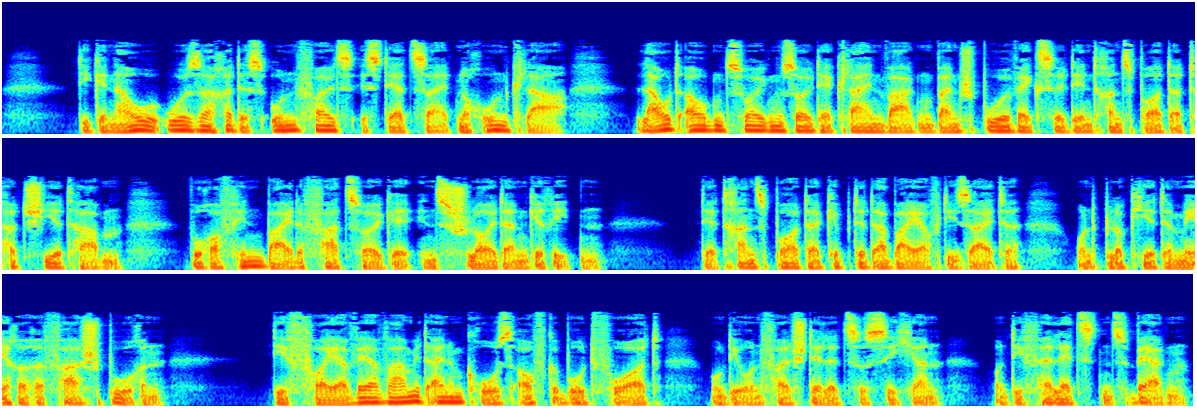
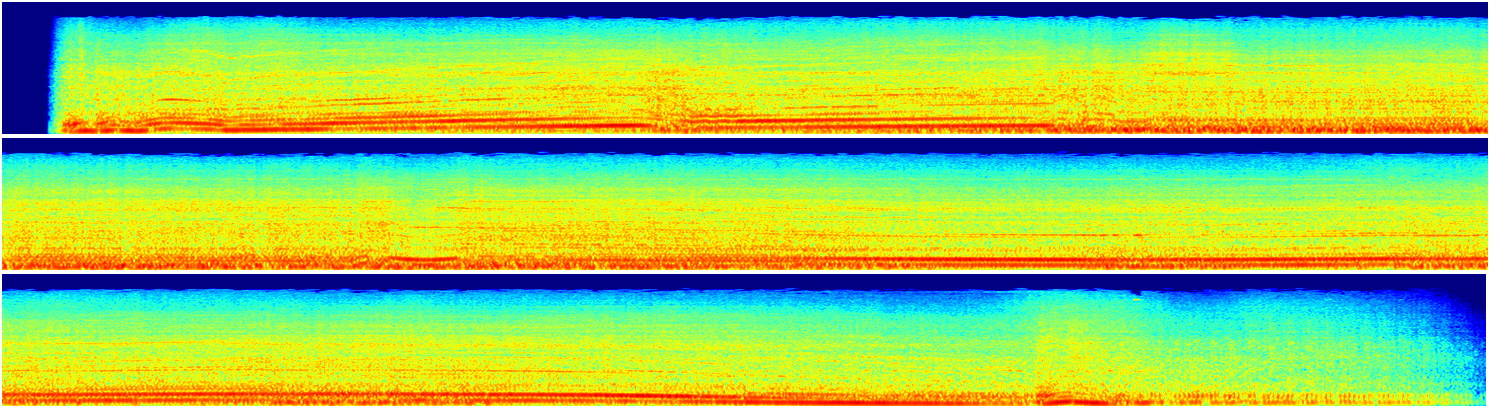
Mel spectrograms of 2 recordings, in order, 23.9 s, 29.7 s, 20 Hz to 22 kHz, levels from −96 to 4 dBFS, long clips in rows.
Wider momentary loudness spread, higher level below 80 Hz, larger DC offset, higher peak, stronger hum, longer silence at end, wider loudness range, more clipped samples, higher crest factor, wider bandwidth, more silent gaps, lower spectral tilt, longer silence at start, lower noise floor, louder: first, 10 LU vs 4 LU; about the same, -26 dBFS vs -24 dBFS; neither; about the same, 0 dBFS vs 0 dBFS; neither; second, 0.05 s vs 0.3 s; about the same, 3 LU vs 2 LU; neither; first, 16 dB vs 10 dB; second, 8 kHz vs 14.5 kHz; neither; about the same, -6 dB/octave vs -5.5 dB/octave; first, 0.5 s vs 0.35 s; first, -62 dBFS vs -31 dBFS; second, -17 LUFS vs -10 LUFS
